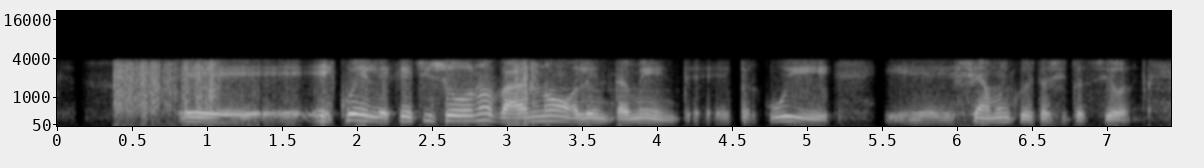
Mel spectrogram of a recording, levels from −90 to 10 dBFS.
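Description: G.726 ADPCM runs through the whole speech clip, with damage that is plainly audible. The sound is confined to a telephone band of roughly 300 Hz to 3.5 kHz, with nothing above 3.8 kHz, and a harsh, rasping hiss rides on the speech and rises and falls with its level. That grain fits the 24 kbit/s mode, where each sample carries too few bits of difference from the adaptive prediction. Cable scratch noise appears from 0.37 to 1.09 s, ending just before "e quelle che ci": dense, uneven bursts of scratching and rustling, nearly as loud as the speech itself. This is likely a worn cable, connector or control being moved, so that its contact resistance flickers rapidly.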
